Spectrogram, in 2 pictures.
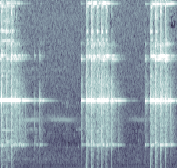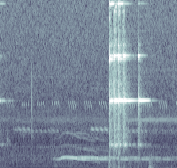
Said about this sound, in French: Ils ont sonné.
